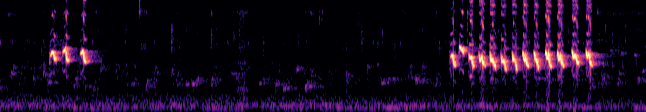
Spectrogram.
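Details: Lure call of a sooty-headed bulbul, meant to provoke reluctant birds into responding: a brief three-note chatter, a quiet pause, then a longer run of about thirteen quick, sharp notes.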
